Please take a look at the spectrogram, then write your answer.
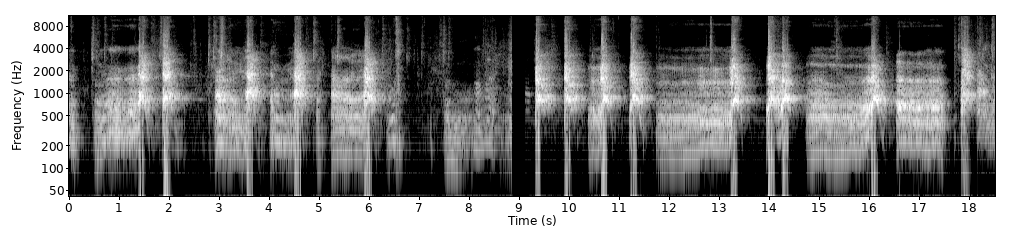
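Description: A dog barks, growls and yips in loud, close bursts, with short pauses between outbursts.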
